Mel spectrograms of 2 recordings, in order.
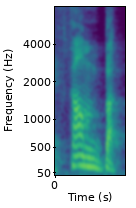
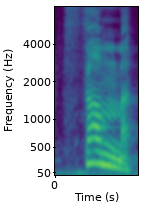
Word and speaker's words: thumb: about is b now b is silent in thumb thumb listen up i don't say thumb i say thumb this is my thumb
